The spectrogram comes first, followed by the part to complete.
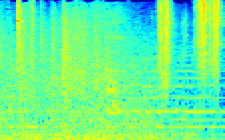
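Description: Gunfight from a TV drama soundtrack: gunshots over a dense, noisy din and score music, with a quick run of sharp shots near the end.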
